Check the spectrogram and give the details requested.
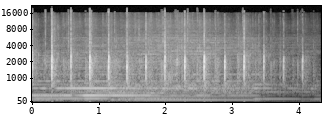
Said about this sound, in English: Oh, praise the Lord. Come on, give the Lord a clap offering there.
